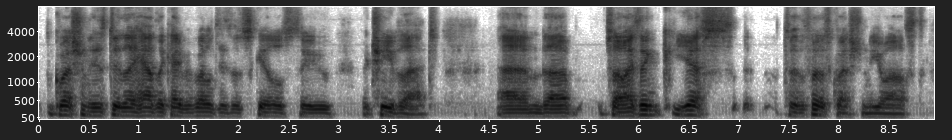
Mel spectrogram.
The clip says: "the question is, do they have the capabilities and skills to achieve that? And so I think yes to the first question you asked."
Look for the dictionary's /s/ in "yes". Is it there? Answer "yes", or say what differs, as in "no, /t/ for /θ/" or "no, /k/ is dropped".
yes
